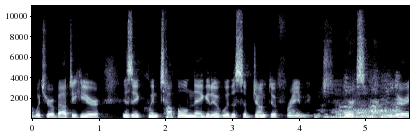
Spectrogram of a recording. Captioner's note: laughter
